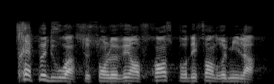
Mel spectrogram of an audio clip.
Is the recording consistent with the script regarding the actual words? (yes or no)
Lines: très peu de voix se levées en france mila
no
